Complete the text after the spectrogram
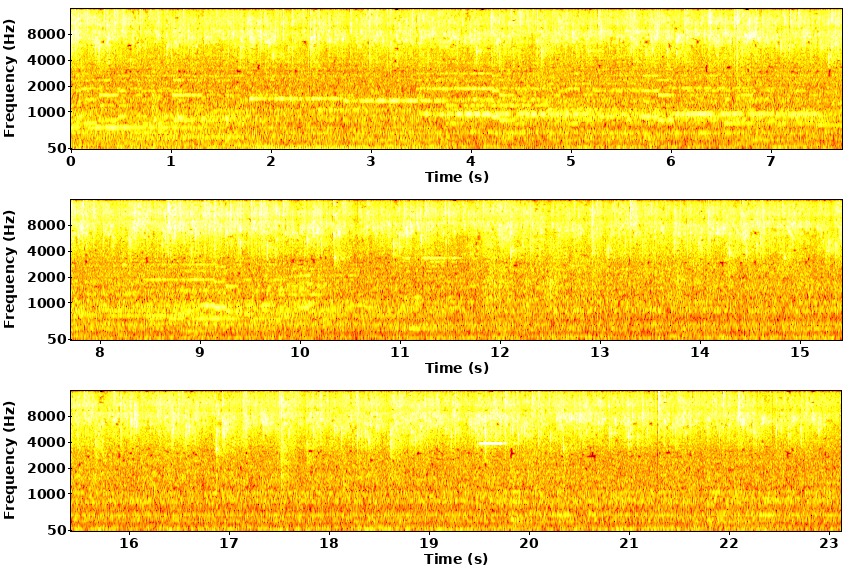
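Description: Meat patties sizzle and crackle in hot oil.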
